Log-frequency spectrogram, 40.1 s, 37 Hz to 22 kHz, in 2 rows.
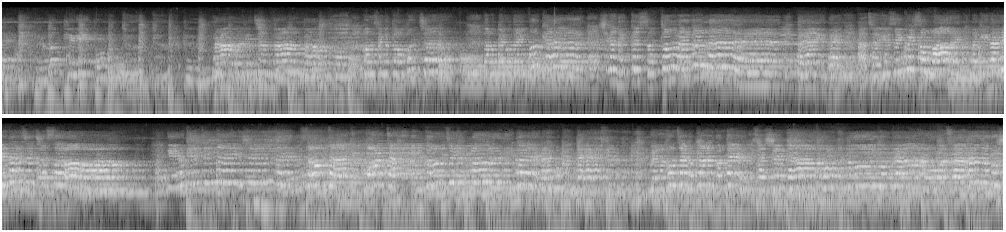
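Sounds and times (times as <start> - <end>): backing track: 0.0 - 22.0, 23.0 - 40.0
woman singing pop song: 0.0 - 40.0.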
